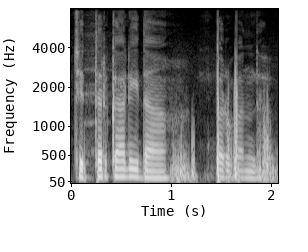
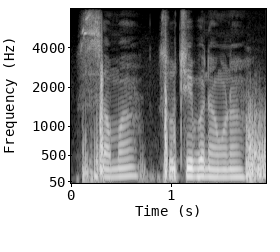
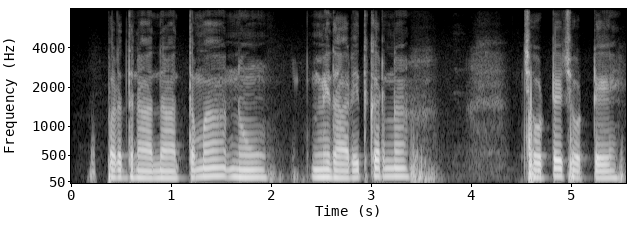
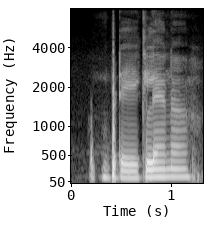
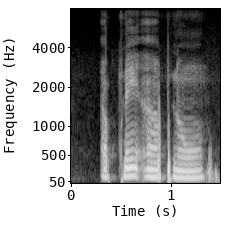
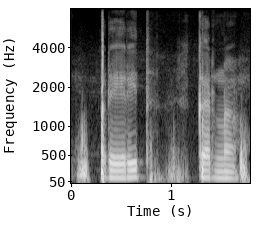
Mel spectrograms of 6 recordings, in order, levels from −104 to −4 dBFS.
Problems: constant background noise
